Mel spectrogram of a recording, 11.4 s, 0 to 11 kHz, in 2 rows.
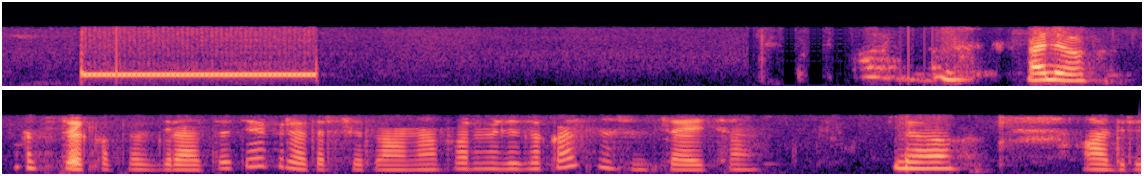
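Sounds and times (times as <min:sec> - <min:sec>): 
telephone ringing tone while placing a call: 0:00.4 - 0:01.6
speech: 0:05.2 - 0:09.6, 0:10.2 - 0:11.3.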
